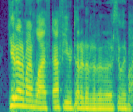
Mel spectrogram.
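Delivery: angry, fed-up, furious ranting tone. Retelling hanging up on a caller: retelling his own angry words. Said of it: "I was pissed".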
